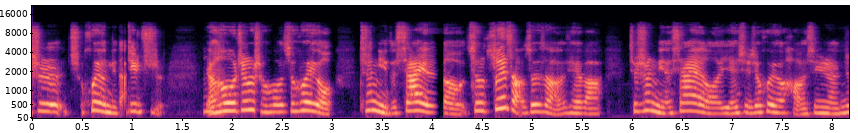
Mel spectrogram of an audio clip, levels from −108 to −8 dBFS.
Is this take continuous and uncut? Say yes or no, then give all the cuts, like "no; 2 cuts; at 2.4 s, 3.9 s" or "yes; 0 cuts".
no; 1 cut; at 0.9 s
